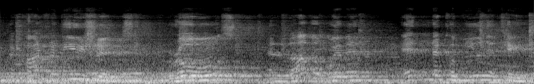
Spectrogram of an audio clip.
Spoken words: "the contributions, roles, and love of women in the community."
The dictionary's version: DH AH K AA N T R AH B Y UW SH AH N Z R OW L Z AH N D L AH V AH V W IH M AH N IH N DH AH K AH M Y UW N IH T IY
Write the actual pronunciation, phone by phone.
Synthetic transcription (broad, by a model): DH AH K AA N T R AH B Y UW SH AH N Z R OW L Z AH N L AH V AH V W IH M AH N IH N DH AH K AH M Y UW N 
